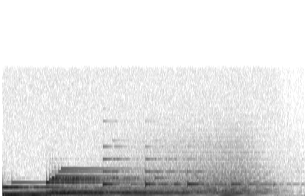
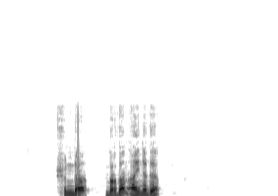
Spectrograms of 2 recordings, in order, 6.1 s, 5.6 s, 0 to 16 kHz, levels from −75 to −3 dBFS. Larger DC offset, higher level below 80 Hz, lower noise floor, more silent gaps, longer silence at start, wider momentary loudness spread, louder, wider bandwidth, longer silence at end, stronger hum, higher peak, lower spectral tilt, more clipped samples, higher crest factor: first, 0.4% vs under 0.1%; first, -48 dBFS vs -62 dBFS; second, -46 dBFS vs -73 dBFS; neither; second, 0.05 s vs 1.15 s; about the same, 15 LU vs 15 LU; about the same, -18 LUFS vs -17 LUFS; first, 11 kHz vs 7.6 kHz; second, 0.55 s vs 2.4 s; neither; about the same, -2 dBFS vs -2 dBFS; about the same, -8 dB/octave vs -8 dB/octave; neither; about the same, 16 dB vs 18 dB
